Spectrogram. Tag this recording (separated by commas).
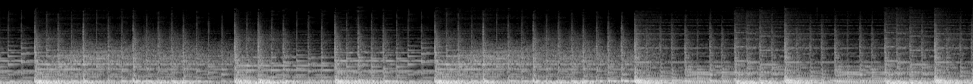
Rhythm and blues, Music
